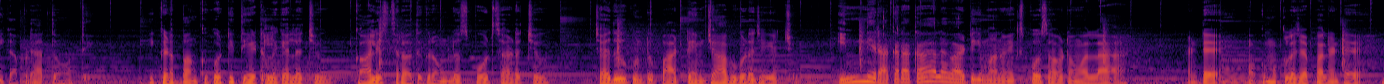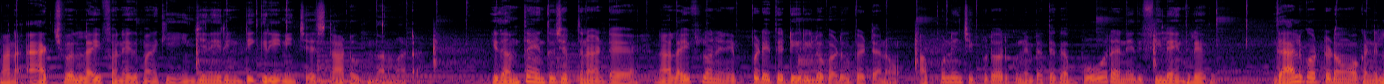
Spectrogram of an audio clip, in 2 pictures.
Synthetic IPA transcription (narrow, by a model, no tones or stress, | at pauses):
niːkɐpːuɽeɐɾt̪ʰɐmɐwt̪i | ikːɐɽɐbɐŋkuko̞ʈːit̪iːʈɐɾlukɛɭːɐt͡ʃːukaːleːd͡ʒt̪ɐɾʋaːt̪ɐɡɾɐwɳɖlo̞ːspo̞ːɾʈsaːɽɐt͡ʃːu | t͡ʃɐd̪uːkuɳʈuːpaːɾːɐjmd͡ʒaːbukuːɽaːt͡ʃɛːjɐt͡ʃːu̥̰ | inːiɾɐkɐɾɐkaːlɐʋaːʈikimɐnɐme̞kspo̞ːsɐʋɐʈɐmʋɐlːɐ | ɐ̰ɳʈe̞̰ːɔkɐmukːɐloːt͡ʃɛpːaːlɐɳʈe̞̰ː | mɐnɐ̰ʔaːk̚t͡ʃuʋɐlːɐjpʰɐne̞ːd̪imɐnɐkiiɲd͡ʒiniːɾiŋɡɖiɡɾiːniɲt͡ʃe̞ːsʈaːɾʈɐwt̪und̪ɐnːɐma̰ːʈɐ | id̪iɐnt̪aːend̪uːt͡ʃeb̚ut̪unːaːɾɐɳʈe̞ːnaːlɐjpʰlo̞ːne̞ːnuipːuɽɐjt̪e̞ːɖiɡɾiːlo̞ːkɐɽuɡupɛʈːaːnṵɐpːunuɲt͡ʃiipːuʈiʋɐɾɐkuːne̞ːnupɛd̪ːɐɡaːboːɾɐne̞ːd̪ipʰiːlɐjind̪ile̞ːd̪u | ɡaːluɡɔʈːɐɽɐmɔkɐɳːi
